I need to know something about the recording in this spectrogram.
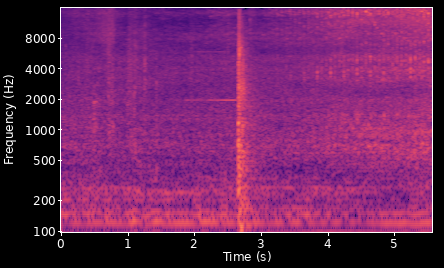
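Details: Audi A5 3.0 TDI V6 S tronic with upgraded turbo, just fitted with new genuine clutch pack and LUK flywheel to cure slipping: quiet, even diesel idle, steady low hum, no knocking, one bonnet slam midway; sounds healthy.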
